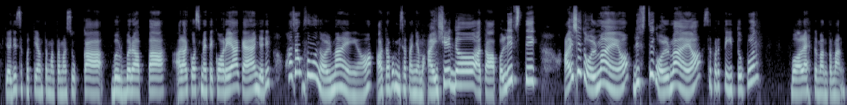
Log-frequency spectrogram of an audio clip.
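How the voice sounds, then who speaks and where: A woman teaching an online language lesson, speaking lively and repeating phrases slowly and clearly for learners. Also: on the high side, dry recording, clean studio sound. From Indonesia.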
